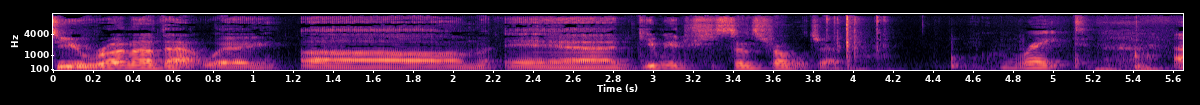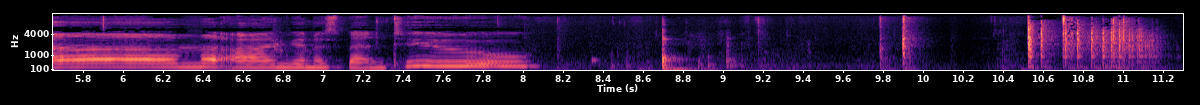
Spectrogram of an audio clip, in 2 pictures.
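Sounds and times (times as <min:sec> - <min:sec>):
speech: 0:00.0 - 0:08.2
dice being rolled: 0:10.5 - 0:11.2.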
